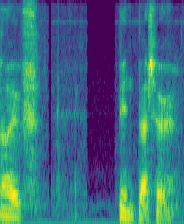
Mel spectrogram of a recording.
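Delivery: soft, pained troll voice edged with near-disgust. Voicing a creature that was just greeted, pained, almost disgusted. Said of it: "You can hear pain, like almost like disgust".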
